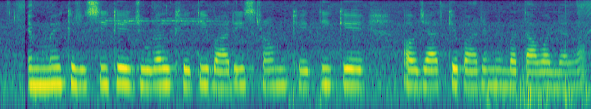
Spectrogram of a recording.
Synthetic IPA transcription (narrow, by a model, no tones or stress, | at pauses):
ɪmekɾɪsiked͡ʒuːɽəlkʰeːt̪ibaːɾisɾəmkʰeːt̪ike | ɐʋd͡ʒaːɾkebaːɾemẽbɐt̪aːʋaləːla̰ː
